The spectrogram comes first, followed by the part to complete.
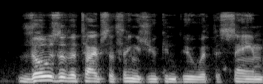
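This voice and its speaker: A medium-pitched man with an American accent and ordinary pitch variation. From New York. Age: 30s. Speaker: voice actor. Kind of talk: interview. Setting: live stream.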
